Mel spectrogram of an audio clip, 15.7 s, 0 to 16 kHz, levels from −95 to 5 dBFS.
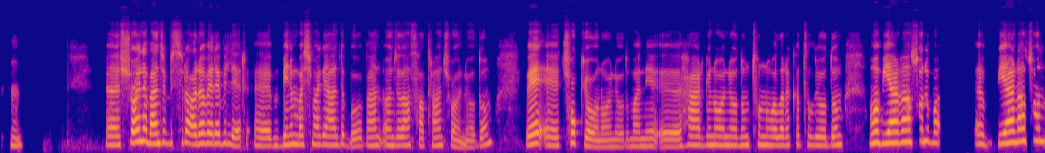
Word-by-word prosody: Hıı. 195 0 -7 1.3
Eee, 210 0 +1
şöyle, 280 +5 +5
bence 240 +2 +4
bir 245 - -5
süre 270 +1 -2
ara 235 0 +4
verebilir. 240 -5 0
Eee, 185 -1 -2
benim 210 +4 -1
başıma 215 0 -2
geldi 205 -1 -3
bu. 180 +3 -6
Ben 195 +1 -4
önceden 200 0 -3
satranç 190 0 -7
oynuyordum 180 - -7 0.5
ve, 210 - +3 0.2
eee, 195 -1 -2
çok 250 +2 0
yoğun 165 -4 -1
oynuyordum. 160 +1 -9
Hani, 175 0 -6
ııı, 165 0 -2
her 205 +3 -1
gün 205 +1 -5
oynuyordum, 205 0 -3
turnuvalara 200 -2 -3
katılıyordum 200 0 -5 0.4
ama 255 +1 +5
bir 245 - +4
yerden 255 +2 +7
sonra 290 0 -3
ba 255 - 0 0.5
eee, 230 - -3 0.2
bir 235 - 0
yerden 270 +4 +7
sonra 300 0 -2
205 Hz, 145 wpm, -22 LUFS, 190-240 Hz, 1.3 s, yerden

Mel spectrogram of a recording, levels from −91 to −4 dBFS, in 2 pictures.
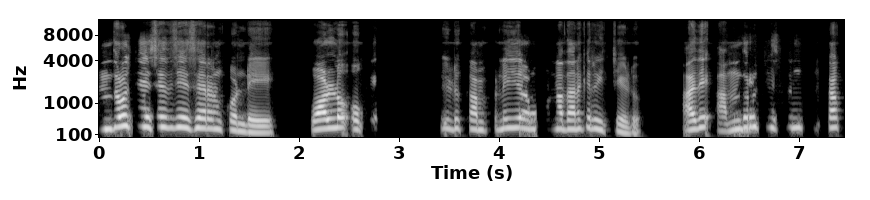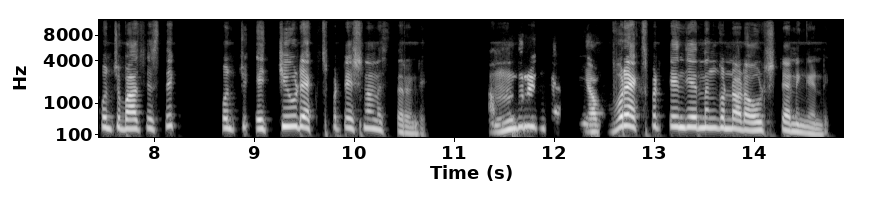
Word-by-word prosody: అందరూ 220 +7 +4
చేసేది 265 -1 +1
చేశారనుకోండి 215 - +1 0.6
వాళ్ళు 235 +3 +7 0.2
"ఓకే, - - -15 0.7
వీడు 230 +1 -5
కంపెనీ 205 +3 -3 0.2
అనుకున్న 220 0 -6
దానికి 225 +3 +1
రీచైయ్యడు." 155 - -5 0.5
అది 250 +5 +3 0.2
అందరూ 215 +8 0
చేసింది 250 +1 -7 0.2
ఇంకా 250 - 0
కొంచెం 250 -1 -1
బా 225 - +8
చేస్తే 230 +5 -5 0.5
కొంచెం 240 +3 -4
అచీవ్‌డ్ 275 +5 +2
ఎక్స్‌పెక్టేషనని 240 -4 -4
ఇస్తారండి. 130 -7 -8 0.7
అందరూ 220 - 0
ఇంకా 230 +9 -11 0.4
ఎవ్వరు 185 - +5
ఎక్స్‌పెక్ట్ 280 +1 -9
ఏం 265 - +4
చేయందనుకుంటే 250 -2 +2
వాడు 200 -2 +3
అవుట్‌స్టాడింగ్ 175 -6 -1
అండి. 110 - -9
230 Hz, 120 wpm, -22 LUFS, 200-255 Hz, 0.7 s, బా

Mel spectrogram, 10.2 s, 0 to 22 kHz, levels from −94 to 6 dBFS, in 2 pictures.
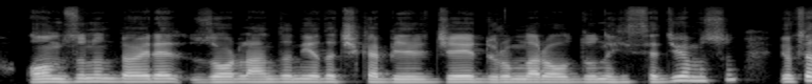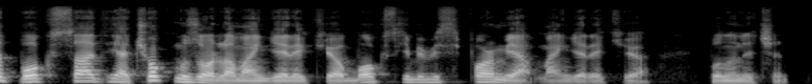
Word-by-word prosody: omzunun, 140 +3 +1
böyle, 140 0 +4
zorlandığını 125 +2 +1
ya 130 0 +1
da 135 - +1
çıkabileceği 125 0 +1
durumlar 125 0 +2
olduğunu 125 +1 +1
hissediyor 130 +9 -1
musun 180 +6 -5 0.3
yoksa 145 +6 +1
boks 140 +3 +3
sad 165 -1 +1
Ya 145 - +1
çok 195 0 +1
mu 135 - +1
zorlaman 100 -5 +2
gerekiyor, 90 0 -2
boks 120 +1 -1
gibi 120 -1 -5
bir 120 - -4
spor 125 +1 -1
mu 115 -3 -2
yapman 85 -4 -4
gerekiyor 80 -1 -8 0.4
bunun 95 -3 -3
için? 85 - -15
125 Hz, 160 wpm, -24 LUFS, 120-140 Hz, 0.4 s, böyle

